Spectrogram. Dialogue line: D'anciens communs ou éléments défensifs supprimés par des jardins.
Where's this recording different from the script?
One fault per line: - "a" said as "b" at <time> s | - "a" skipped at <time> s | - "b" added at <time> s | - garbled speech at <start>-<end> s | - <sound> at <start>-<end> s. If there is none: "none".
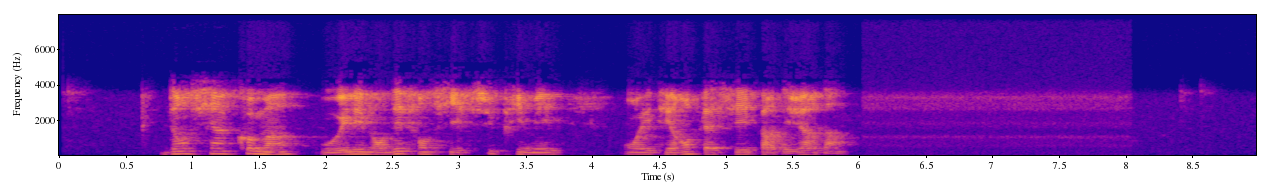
- "ont été remplacés" added at 4.2 s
